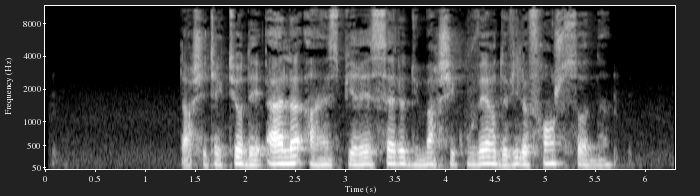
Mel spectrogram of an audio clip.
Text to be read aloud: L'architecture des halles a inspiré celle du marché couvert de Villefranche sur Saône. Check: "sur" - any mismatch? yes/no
yes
